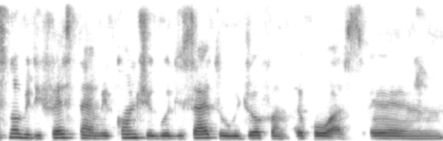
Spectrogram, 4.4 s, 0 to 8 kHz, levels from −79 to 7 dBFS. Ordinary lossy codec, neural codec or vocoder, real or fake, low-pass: none; codec, 16 kHz, 8 kbps, FunCodec, trained on Chinese and English, 25 frames a second; fake; none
